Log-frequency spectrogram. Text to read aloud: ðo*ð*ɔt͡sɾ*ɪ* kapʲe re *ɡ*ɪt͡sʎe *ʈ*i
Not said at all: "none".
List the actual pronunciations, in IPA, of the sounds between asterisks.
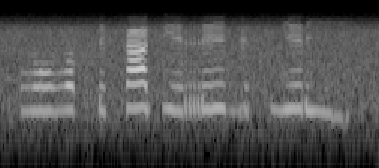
ð, ɪ, ɡ, ɾ

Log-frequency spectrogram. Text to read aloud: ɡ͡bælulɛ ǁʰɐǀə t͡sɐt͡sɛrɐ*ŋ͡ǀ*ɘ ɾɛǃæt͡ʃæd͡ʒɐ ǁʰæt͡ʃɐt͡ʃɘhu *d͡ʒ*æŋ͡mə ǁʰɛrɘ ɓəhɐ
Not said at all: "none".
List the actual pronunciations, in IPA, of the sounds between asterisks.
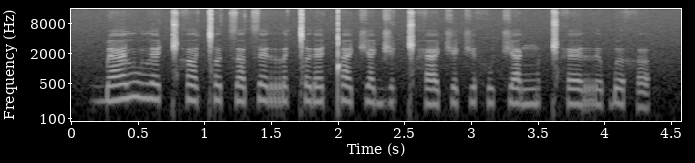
ǀ, t͡ʃ

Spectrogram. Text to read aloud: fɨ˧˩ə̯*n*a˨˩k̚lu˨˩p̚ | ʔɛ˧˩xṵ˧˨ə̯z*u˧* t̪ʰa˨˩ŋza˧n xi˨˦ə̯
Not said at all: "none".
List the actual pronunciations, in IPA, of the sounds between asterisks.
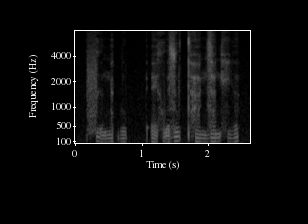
ŋ, u˧

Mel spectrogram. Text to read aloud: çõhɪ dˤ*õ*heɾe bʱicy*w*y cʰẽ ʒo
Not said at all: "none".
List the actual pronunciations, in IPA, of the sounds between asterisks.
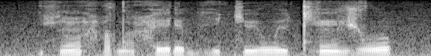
õ, w

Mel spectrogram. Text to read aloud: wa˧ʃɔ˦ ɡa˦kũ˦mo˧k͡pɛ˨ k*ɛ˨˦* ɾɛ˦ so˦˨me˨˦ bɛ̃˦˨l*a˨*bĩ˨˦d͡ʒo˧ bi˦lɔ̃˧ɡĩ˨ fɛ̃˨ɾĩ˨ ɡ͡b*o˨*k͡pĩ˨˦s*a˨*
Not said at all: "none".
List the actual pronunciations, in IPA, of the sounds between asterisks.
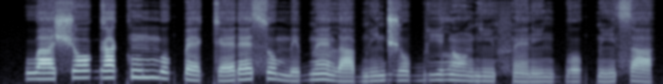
ɛ˨˦, a˨, o˨, a˦˨

